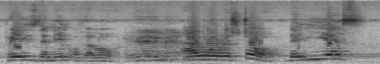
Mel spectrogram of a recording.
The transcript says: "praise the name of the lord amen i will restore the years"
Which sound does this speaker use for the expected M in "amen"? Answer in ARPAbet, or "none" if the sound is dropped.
none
